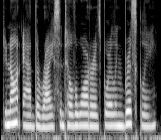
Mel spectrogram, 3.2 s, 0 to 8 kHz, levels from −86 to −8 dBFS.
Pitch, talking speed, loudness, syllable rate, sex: 210 Hz, 205 wpm, -16 LUFS, 4.9 syllables/s, female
